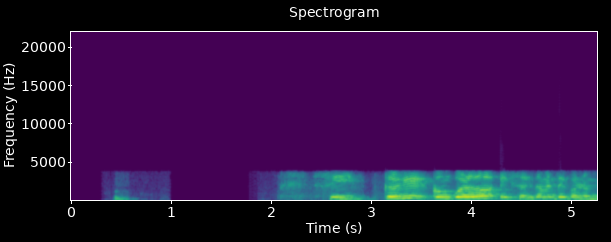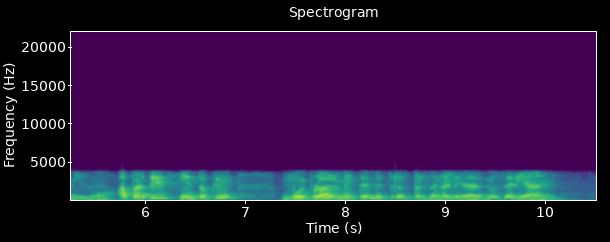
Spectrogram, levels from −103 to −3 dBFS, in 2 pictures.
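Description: At 5.94 to 5.96 s and 8.04 to 8.08 s, packet loss with pitch repetition occurs. About 20 ms, then 40 ms, went missing, which fits one and two lost packets. The receiver repeated the last pitch period. Each gap sounds like a brief, buzzy held tone.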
